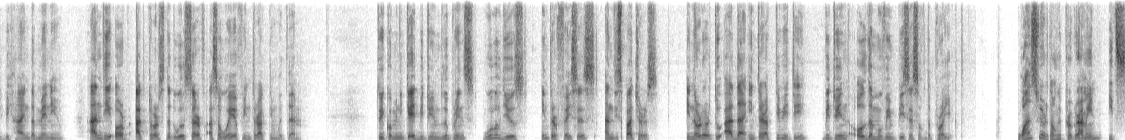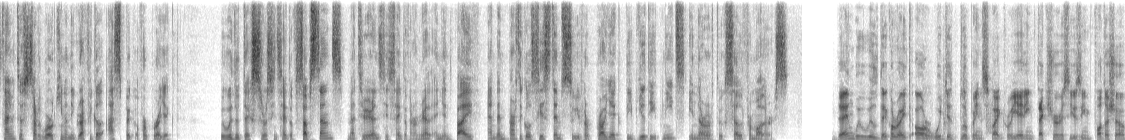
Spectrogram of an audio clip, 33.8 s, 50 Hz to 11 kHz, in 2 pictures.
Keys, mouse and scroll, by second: 1.2 Tab, 1.4 click, 1.6 click, 1.9 =, 2.6 click, 3.0 click, 3.2 click, 3.4 click, 4.3 click, 4.7 alt+click, 5.0-5.9 typing, 6.0 click, 7.1 right click, 7.2 right click, 7.3 click, 7.7 right click, 7.9 right drag, 8.2 right click, 8.5 middle click, 8.6 click, 9.0 scroll up 2, 9.2 scroll down 2, 9.7 ctrl+click, 10.0 right click, 10.2 click, 10.4 right click, 10.9 click, 11.7 click, 12.0 click, 12.2 click, 12.3 click, 12.6 click, 12.7 click, 12.9 click, 13.0 click, 13.5 right click.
